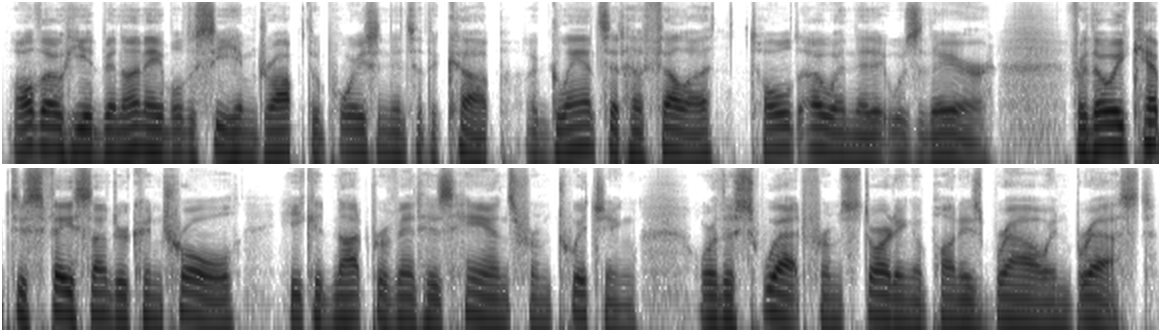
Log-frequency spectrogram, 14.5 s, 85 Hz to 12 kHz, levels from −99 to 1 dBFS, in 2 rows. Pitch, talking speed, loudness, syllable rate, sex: 115 Hz, 205 wpm, -19 LUFS, 5.1 syllables/s, male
